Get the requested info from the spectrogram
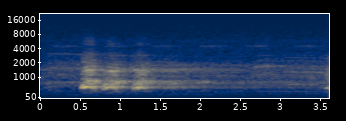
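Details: The dog Rex barking during the night: two loud barks about half a second apart, a lull, then the start of another bark cut off at the end.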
